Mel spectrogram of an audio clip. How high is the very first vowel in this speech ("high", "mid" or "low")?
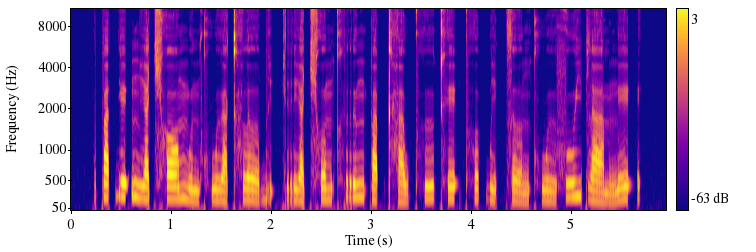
low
